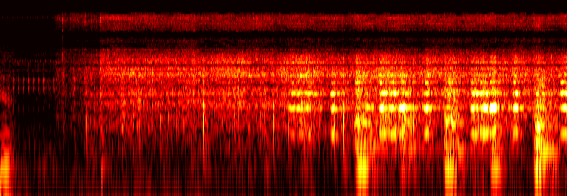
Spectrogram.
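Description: An old gramophone plays a scratchy record.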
